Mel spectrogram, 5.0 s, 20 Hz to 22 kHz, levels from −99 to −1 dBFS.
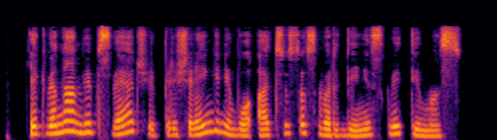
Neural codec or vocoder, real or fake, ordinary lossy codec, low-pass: none; real; MP3, 64 kbps; 9.9 kHz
